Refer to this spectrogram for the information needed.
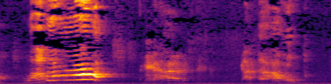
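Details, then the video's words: An African grey parrot talks in three short word-like phrases, said to be Lithuanian-ish; the first is loudest and rises in pitch, and the room is otherwise quiet. "African grey parrot talking"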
